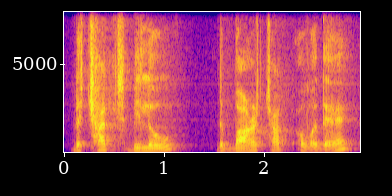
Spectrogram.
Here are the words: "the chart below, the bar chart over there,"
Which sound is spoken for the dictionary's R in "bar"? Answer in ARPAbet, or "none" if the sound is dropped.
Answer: R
